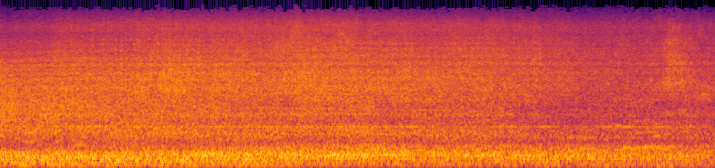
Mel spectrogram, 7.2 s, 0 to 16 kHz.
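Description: Boeing 787 Dreamliner's two turbofan engines in reverse thrust on the landing rollout, a loud steady jet noise that eases off over the last couple of seconds as the aircraft slows.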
